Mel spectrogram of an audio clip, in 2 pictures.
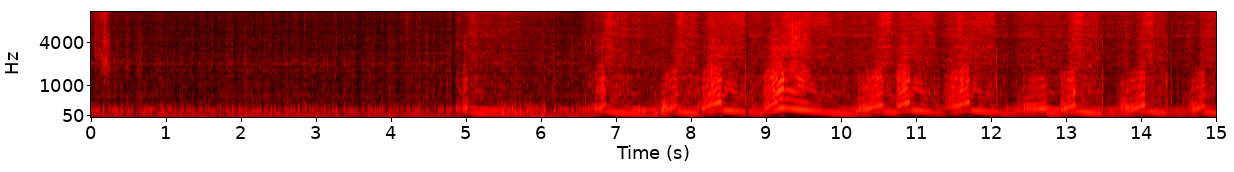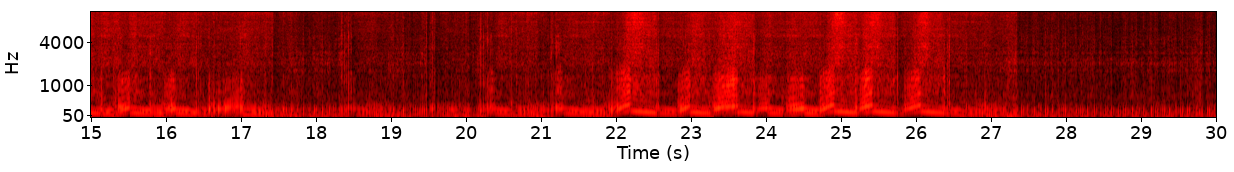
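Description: Yamaha FZS1000 Fazer's inline-four engine through a Mivv GP exhaust, idling and then revved repeatedly in quick throttle blips while the bike stands still. The revving runs for about twelve seconds, drops back to idle for a few seconds, then comes again in a second run of blips before settling to idle near the end.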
